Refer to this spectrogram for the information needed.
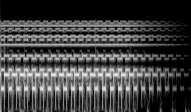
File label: bonus; VIDEO GAMES; carnival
